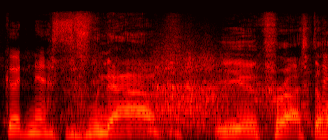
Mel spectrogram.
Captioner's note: laughter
